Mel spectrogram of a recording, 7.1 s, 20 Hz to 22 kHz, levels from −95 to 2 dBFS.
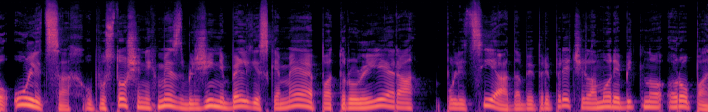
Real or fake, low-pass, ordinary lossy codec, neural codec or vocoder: real; none; none; none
